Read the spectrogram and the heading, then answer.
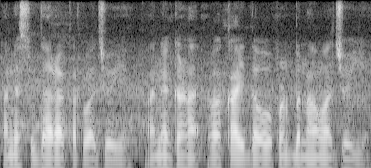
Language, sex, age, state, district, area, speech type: Gujarati, male, 18-30, Gujarat, Rajkot, rural, spontaneous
